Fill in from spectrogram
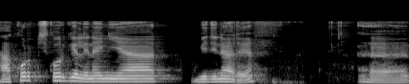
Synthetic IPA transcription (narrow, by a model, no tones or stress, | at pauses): akɔɾskɔɾɡelenajnijabidinaɾɛ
